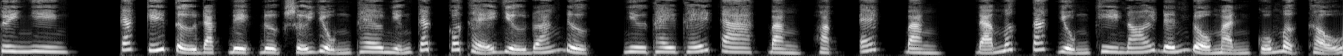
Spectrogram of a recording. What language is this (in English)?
Vietnamese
